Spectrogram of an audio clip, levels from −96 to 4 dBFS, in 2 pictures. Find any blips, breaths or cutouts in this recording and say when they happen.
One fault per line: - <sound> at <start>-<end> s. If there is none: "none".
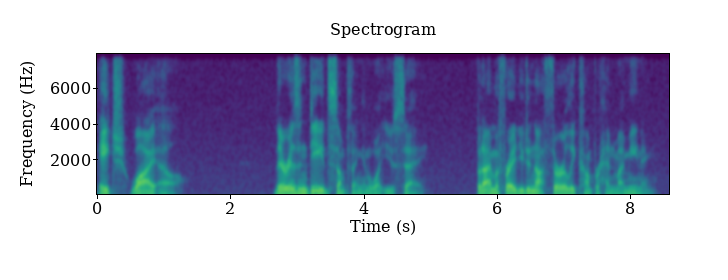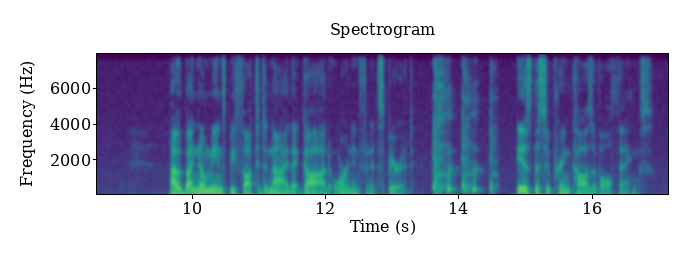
- cough at 13.6-14.6 s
